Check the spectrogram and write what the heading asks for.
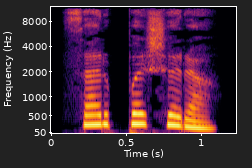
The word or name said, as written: ಸರ್ಪಶರ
